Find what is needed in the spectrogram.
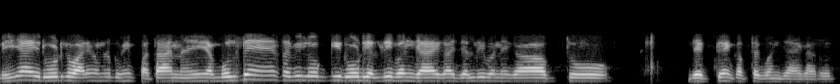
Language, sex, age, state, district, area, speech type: Hindi, male, 30-45, Uttar Pradesh, Mirzapur, rural, conversation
